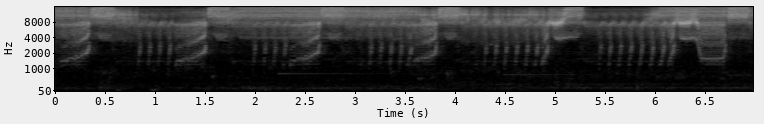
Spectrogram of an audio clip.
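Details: Meimuna opalifera, the tsukutsuku-boshi cicada, giving a rhythmic pulsed song. Short trains of ticking pulses alternate with rising swept notes in a regular cycle, backed by continuous shrill insect hum.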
